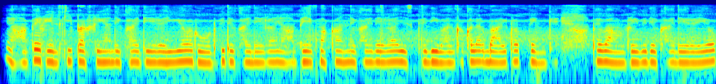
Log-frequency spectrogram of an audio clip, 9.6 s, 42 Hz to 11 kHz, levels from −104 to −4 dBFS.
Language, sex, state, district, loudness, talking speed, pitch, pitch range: Hindi, female, Maharashtra, Chandrapur, -31 LUFS, 225 wpm, 185 Hz, 180-190 Hz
